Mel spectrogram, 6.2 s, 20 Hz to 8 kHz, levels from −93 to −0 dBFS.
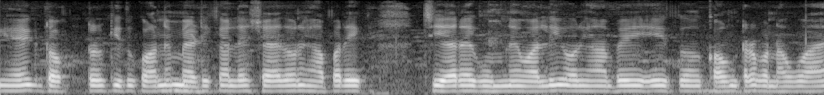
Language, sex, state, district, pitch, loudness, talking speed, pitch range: Hindi, female, Punjab, Fazilka, 160 Hz, -16 LUFS, 240 wpm, 155-165 Hz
